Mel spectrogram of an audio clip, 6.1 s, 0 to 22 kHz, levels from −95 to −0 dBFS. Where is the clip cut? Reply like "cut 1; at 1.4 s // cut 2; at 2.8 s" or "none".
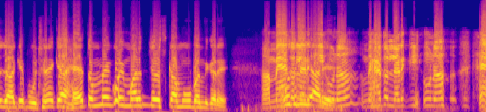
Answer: none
